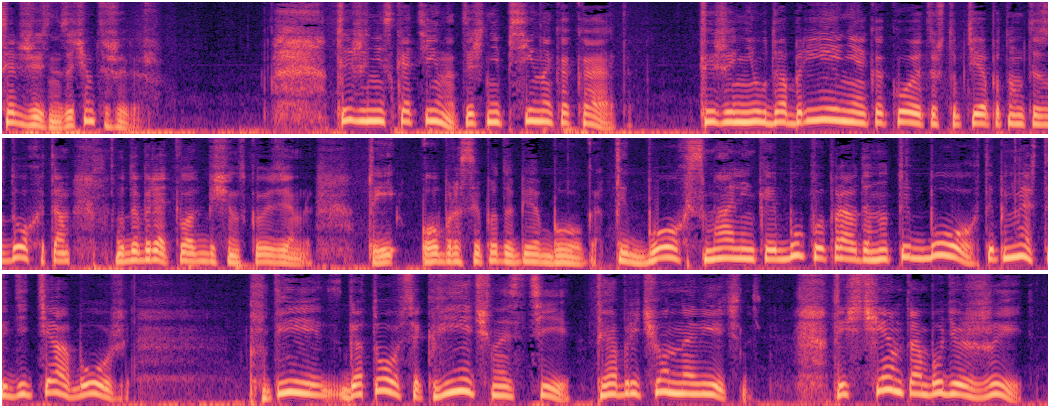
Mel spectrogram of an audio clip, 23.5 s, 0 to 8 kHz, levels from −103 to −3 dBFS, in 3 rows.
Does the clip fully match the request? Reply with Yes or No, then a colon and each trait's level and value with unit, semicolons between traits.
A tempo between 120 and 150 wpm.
No: fast, 160 wpm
